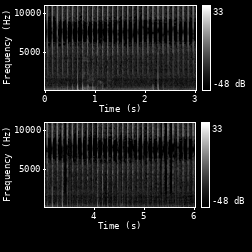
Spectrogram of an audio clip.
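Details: Rapid regular snapping pulses, about three a second, over a steady machine hum: a picosecond/Q-switched Nd:YAG skin laser firing at high energy during treatment, patient reporting a burning sensation.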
